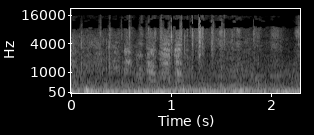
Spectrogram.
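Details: Buxom, a dog playing with a toy, panting in quick breathy bursts throughout, a steady soft huffing rhythm over low rumbling handling noise.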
